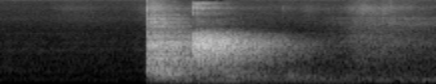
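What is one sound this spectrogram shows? A cue strikes a billiard ball with a sharp clack.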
